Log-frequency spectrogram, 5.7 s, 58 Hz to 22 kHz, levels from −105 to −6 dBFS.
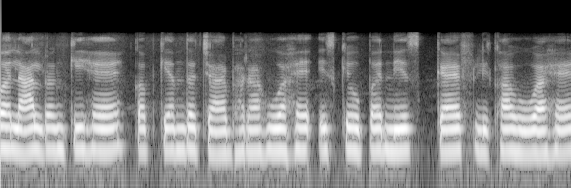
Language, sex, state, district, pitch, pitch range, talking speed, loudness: Hindi, female, Maharashtra, Aurangabad, 190 Hz, 185-195 Hz, 190 wpm, -15 LUFS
